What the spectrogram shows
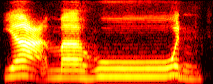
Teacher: Waw tak masuk pun dekat hidung.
